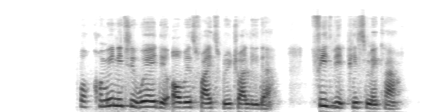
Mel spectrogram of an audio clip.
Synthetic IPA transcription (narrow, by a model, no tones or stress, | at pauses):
fɔkʰɔmjunitiwɛdeʔɔlwesfaɪtspiɹit͡ʃualːida̰ | fitbipʰismekʰa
